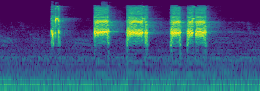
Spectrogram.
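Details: Black francolin (kala teetar), a wild Pakistani bird recorded in its natural setting and used for hunting. A full phrase: a brief sharp opening note, two long grating notes, then a hurried harsh double note. The sound is loud and clipped.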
